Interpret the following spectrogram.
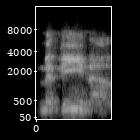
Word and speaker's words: Mdina: it on there but m d-i-n-a so medina but it's been pronounced in a more in north african way and of course the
